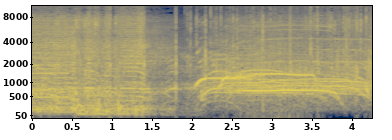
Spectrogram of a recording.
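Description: Live ska-punk band with electric guitars and drums playing loudly through the PA, then stopping abruptly about a second and a half in as the song ends. After a brief lull, the crowd cheers, with loud sustained shouts and whoops.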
